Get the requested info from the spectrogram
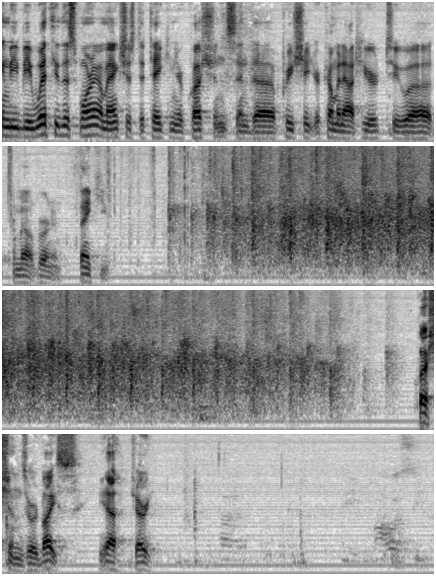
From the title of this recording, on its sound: At The Ripon Society's Legislative Directors Symposium on February 4, 2011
